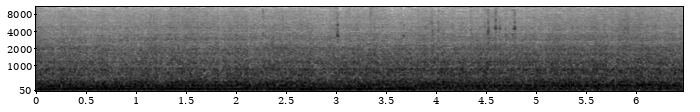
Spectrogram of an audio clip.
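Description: Steady road and engine drone inside a moving car's cabin. The low hum eases about four seconds in.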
